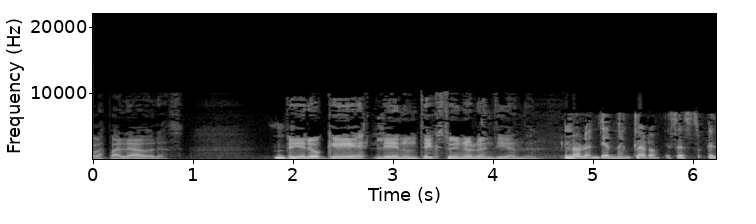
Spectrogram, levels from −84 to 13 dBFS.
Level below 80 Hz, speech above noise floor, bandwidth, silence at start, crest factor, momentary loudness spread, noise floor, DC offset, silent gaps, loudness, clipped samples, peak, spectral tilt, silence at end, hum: -38 dBFS; 33 dB; 10.5 kHz; 0 s; 16 dB; 11 LU; -49 dBFS; 0.1%; none; -16 LUFS; under 0.1%; 0 dBFS; -5.5 dB/octave; 0 s; none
